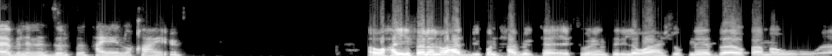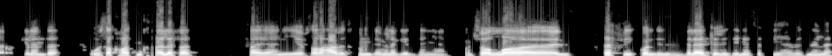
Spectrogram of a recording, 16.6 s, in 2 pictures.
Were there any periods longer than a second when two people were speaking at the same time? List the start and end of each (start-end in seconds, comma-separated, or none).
none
